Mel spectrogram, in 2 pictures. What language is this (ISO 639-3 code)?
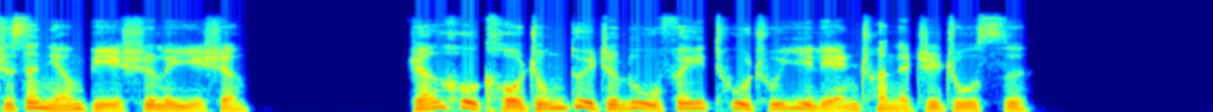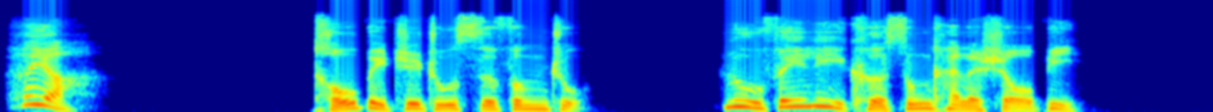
zho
